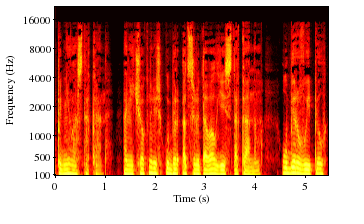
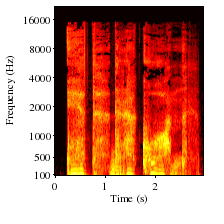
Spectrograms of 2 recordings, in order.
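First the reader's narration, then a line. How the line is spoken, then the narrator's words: Loud fervent whisper. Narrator (Russian): прошептала она горячо и громко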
